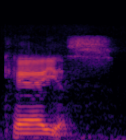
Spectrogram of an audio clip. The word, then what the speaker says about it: chaos: ch here we uh we don't pronounce it cha yes we pronounced it uh as ka so chaos okay so the transcription like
